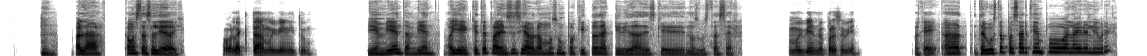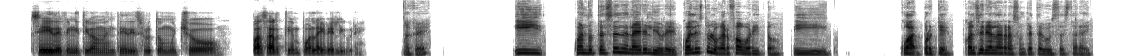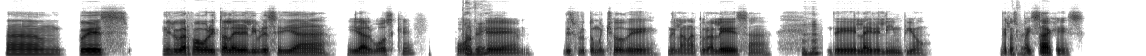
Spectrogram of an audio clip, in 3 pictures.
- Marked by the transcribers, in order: throat clearing; other background noise
- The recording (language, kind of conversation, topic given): Spanish, unstructured, ¿Te gusta pasar tiempo al aire libre?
